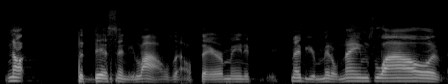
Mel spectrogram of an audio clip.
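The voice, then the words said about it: Southern West Virginian accent. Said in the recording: “my southern West Virginian accent”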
